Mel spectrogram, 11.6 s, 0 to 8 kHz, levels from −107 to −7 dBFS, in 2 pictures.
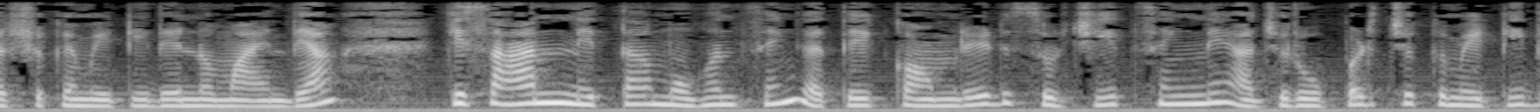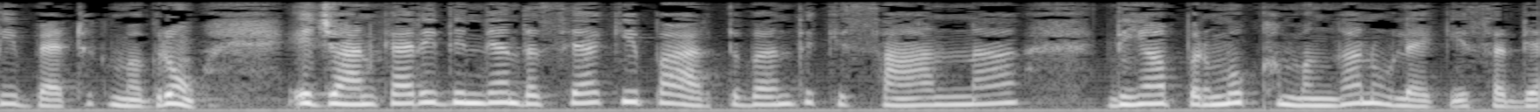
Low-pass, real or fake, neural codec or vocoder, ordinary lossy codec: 7.2 kHz; real; none; none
